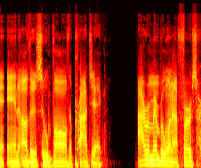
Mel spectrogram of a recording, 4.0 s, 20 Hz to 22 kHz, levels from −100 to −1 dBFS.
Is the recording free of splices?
no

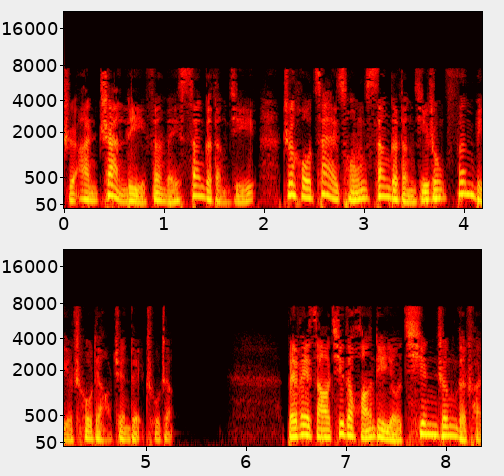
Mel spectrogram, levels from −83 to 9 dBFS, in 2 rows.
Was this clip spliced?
no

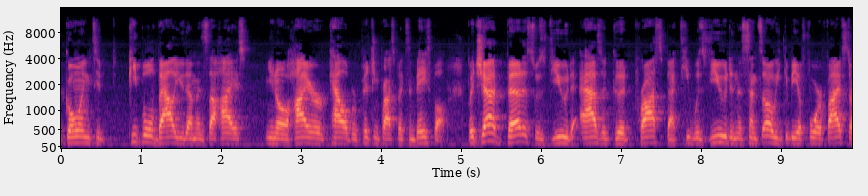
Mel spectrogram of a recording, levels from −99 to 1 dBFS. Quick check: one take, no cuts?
yes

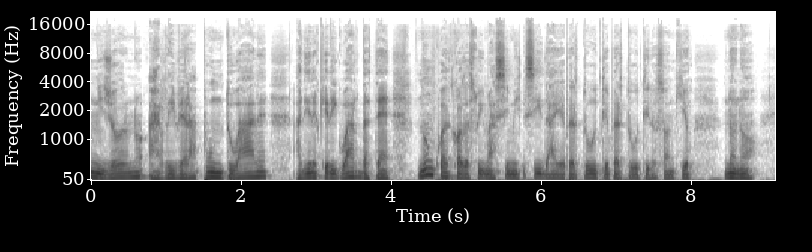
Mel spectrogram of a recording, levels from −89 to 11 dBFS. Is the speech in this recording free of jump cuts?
no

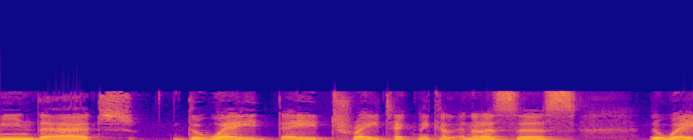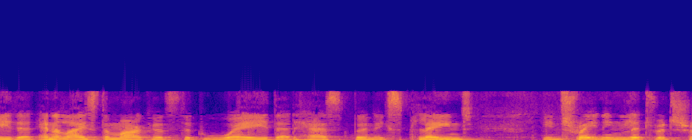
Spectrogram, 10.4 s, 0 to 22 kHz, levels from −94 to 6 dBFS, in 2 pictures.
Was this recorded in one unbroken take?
no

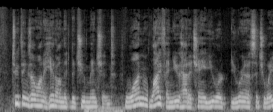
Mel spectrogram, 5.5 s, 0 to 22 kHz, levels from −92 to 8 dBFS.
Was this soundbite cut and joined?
yes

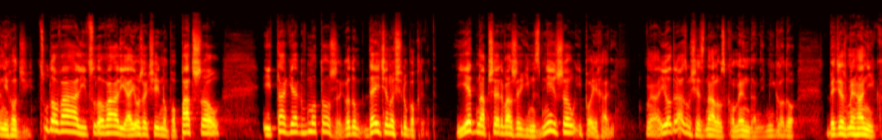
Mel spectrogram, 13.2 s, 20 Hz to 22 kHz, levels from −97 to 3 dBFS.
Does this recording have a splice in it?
no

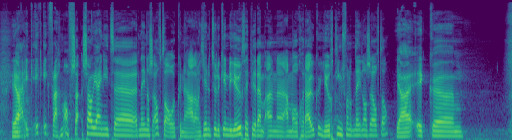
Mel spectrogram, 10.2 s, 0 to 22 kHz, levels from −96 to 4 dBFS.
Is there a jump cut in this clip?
yes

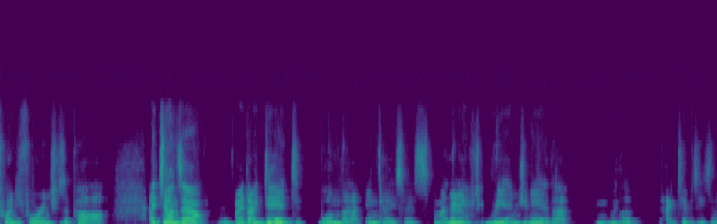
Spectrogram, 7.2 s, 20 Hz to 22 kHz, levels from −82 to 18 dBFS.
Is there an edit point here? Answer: yes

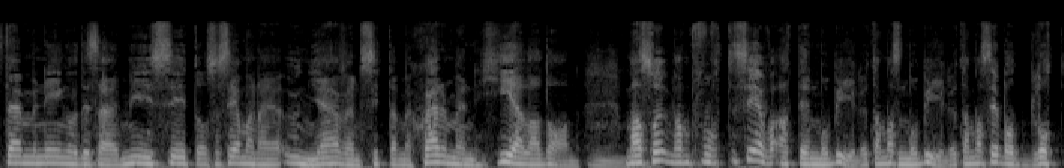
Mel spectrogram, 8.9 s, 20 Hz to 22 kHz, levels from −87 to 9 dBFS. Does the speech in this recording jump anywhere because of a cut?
yes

